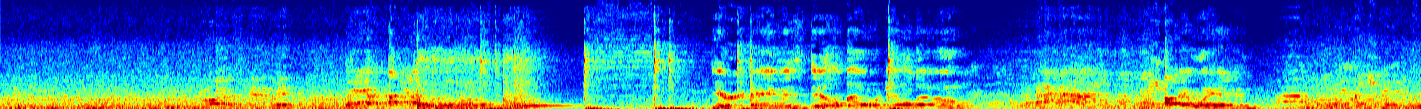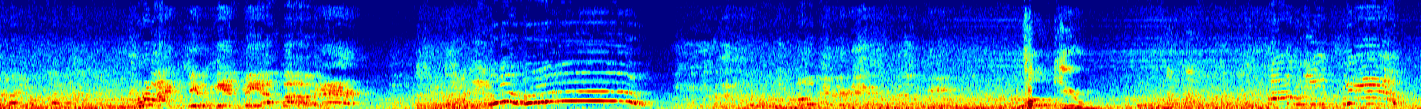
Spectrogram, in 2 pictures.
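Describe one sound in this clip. An electric guitar strums loudly through an amplifier.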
